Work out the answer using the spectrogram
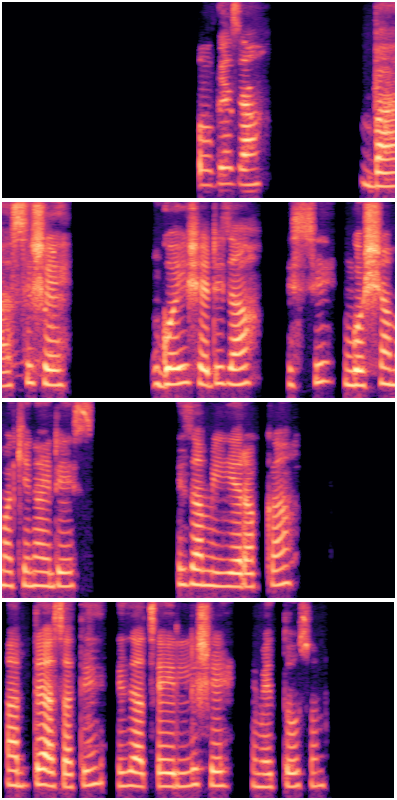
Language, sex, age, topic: Gamo, female, 25-35, government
